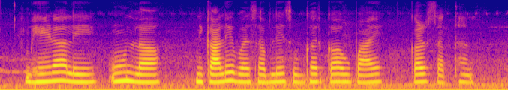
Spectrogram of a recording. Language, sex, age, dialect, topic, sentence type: Chhattisgarhi, female, 25-30, Eastern, agriculture, question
